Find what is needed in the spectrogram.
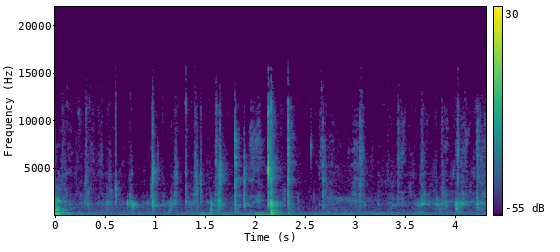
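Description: Soft, irregular clicks and taps of a wooden craft stick stirring acrylic paint in plastic cups, working drops of silicone into the paint, with one louder knock about two seconds in.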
